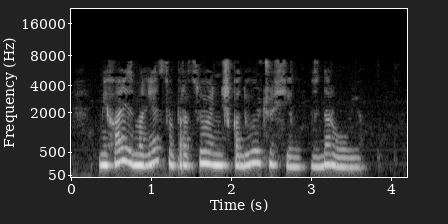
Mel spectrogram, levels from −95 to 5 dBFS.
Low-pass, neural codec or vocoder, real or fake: 7.2 kHz; none; real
